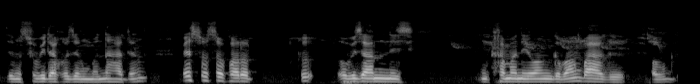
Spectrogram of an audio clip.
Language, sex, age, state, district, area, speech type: Bodo, male, 30-45, Assam, Baksa, rural, spontaneous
